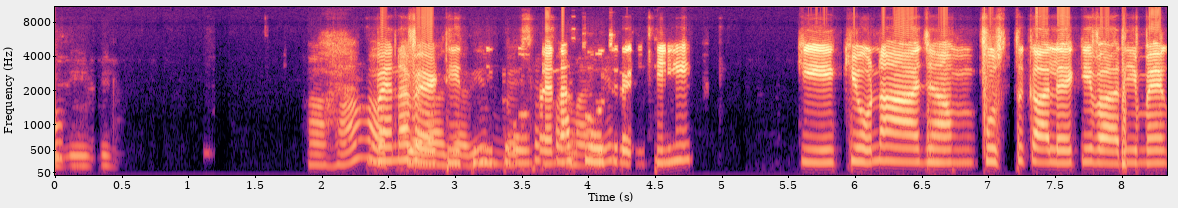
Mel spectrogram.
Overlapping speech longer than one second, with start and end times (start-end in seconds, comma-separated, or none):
2.4-4.2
